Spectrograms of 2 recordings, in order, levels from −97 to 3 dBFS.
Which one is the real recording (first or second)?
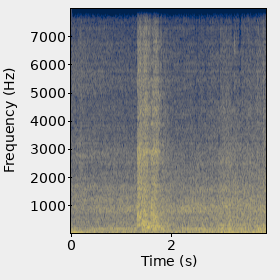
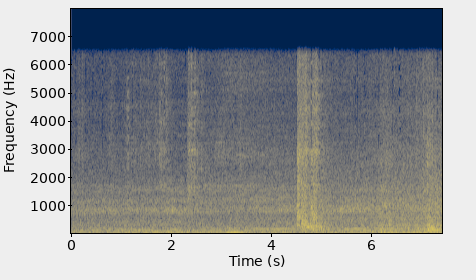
second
